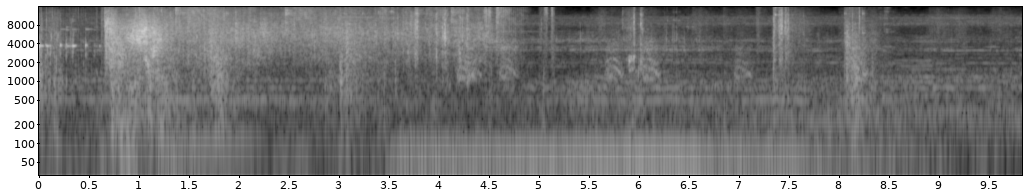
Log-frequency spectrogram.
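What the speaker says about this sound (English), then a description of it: "Press to summon murderous crows." Flock of summoned murderous crows in Bioshock Infinite, cawing and rushing in a swirling flurry over a dense game soundscape with thuds and whooshes, loud and close.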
